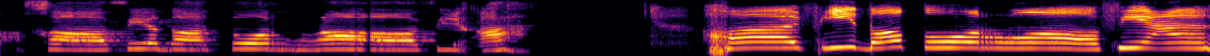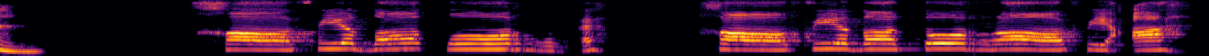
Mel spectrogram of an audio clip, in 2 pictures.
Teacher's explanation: Dengan tidak berdengung. Tanwin ketemu dengan ro-nya idgham bila gunna, ditasdidkan ke huruf ro tapi tidak disertai dengan dengung. Terus itu ro-nya takhim.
